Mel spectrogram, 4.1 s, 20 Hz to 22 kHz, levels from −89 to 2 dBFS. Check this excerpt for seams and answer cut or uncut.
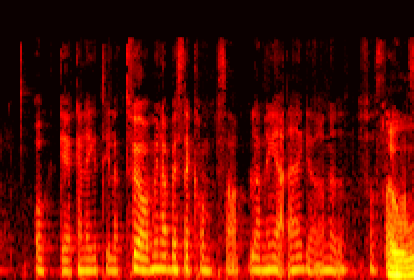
uncut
